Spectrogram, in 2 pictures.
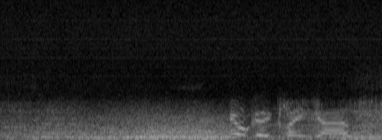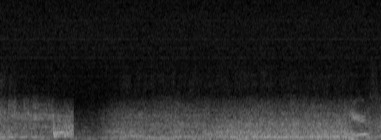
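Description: A race car engine roars steadily nearby.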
